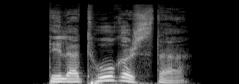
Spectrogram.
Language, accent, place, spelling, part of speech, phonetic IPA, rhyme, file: German, Germany, Berlin, delatorischster, adjective, [delaˈtoːʁɪʃstɐ], -oːʁɪʃstɐ, De-delatorischster.ogg
- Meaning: inflection of delatorisch: 1. strong/mixed nominative masculine singular superlative degree 2. strong genitive/dative feminine singular superlative degree 3. strong genitive plural superlative degree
